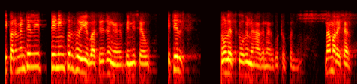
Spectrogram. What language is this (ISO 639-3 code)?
brx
